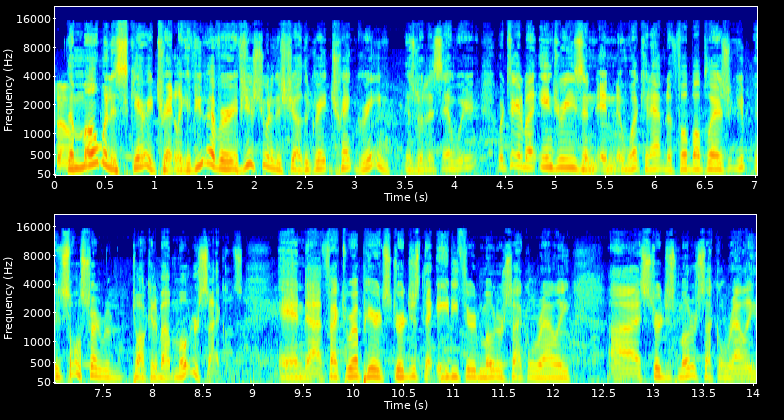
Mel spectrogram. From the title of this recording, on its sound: LIVE FROM STURGIS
